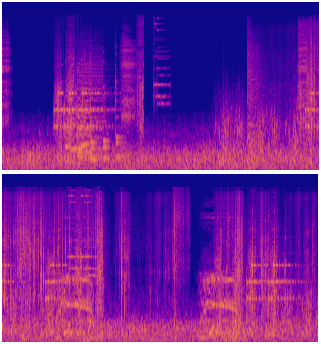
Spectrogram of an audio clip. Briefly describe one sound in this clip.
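Video game sound effects of a shark crunching on prey play.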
